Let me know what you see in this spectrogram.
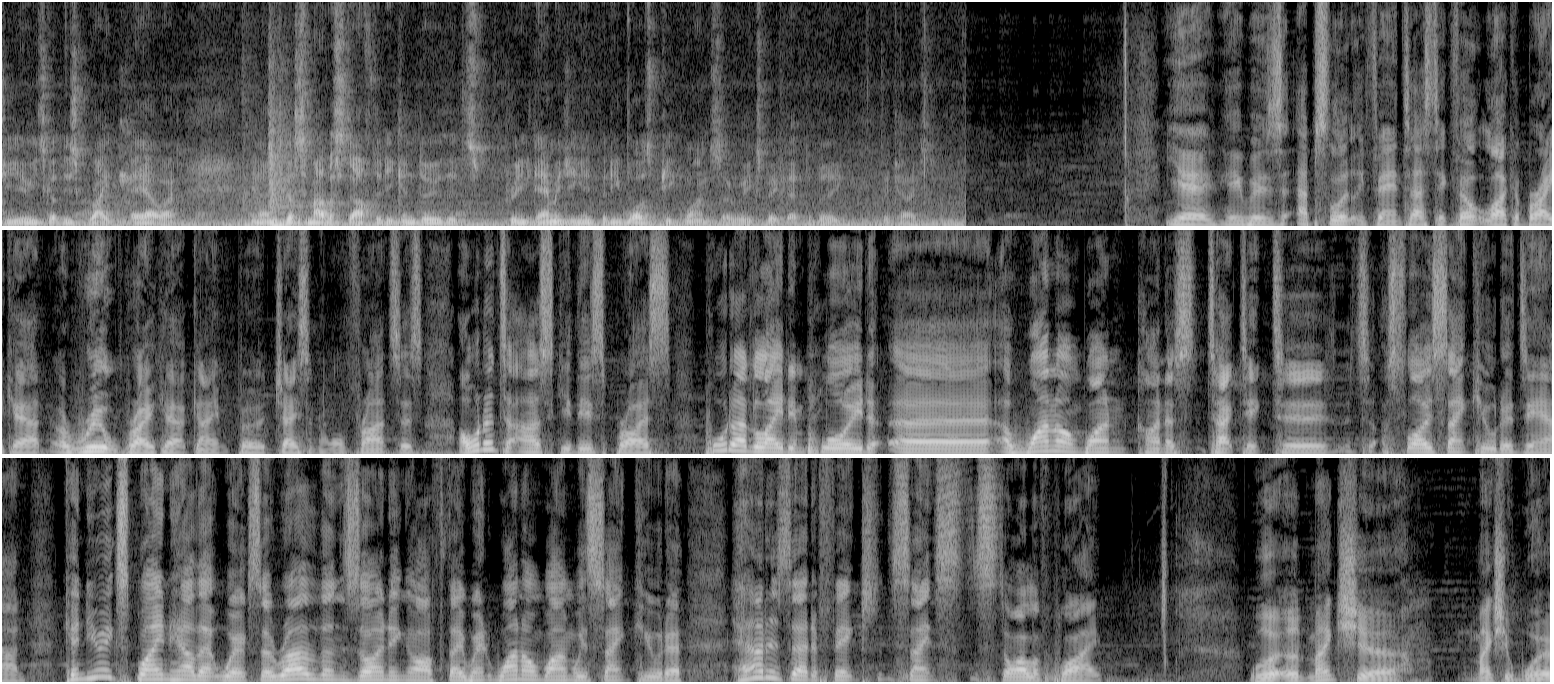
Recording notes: live from Harbour Town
